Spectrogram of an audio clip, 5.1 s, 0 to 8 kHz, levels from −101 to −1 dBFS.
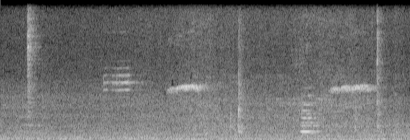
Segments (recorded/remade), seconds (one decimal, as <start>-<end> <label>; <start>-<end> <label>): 0.0-5.1 recorded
